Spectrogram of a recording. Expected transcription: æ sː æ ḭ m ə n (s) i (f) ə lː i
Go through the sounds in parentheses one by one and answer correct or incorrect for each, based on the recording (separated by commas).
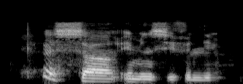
correct, correct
